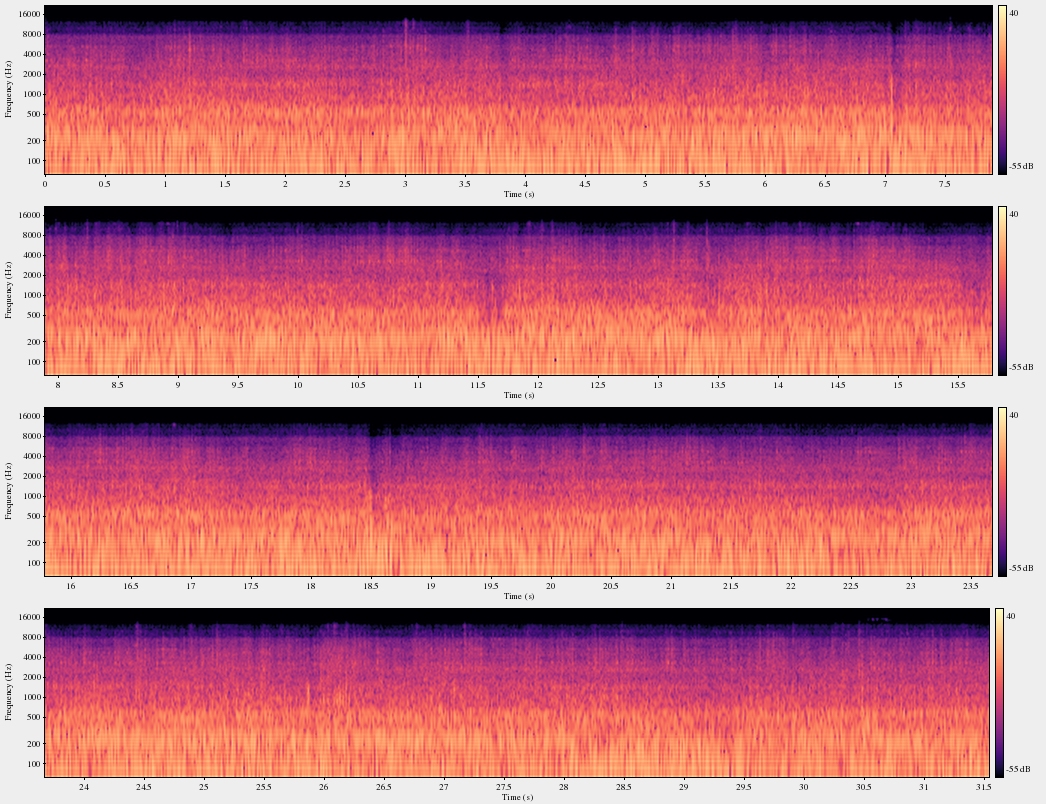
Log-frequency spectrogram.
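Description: Steady wind rushing over the camera microphone together with mountain bike tyres rolling over a dirt-and-gravel trail, an unbroken loud rumble with no letup.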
